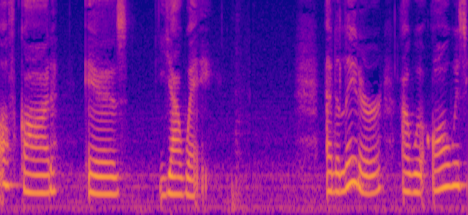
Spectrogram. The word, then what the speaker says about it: Yahweh: study okay so the name of God is Yahweh and later I will always use Adonai to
